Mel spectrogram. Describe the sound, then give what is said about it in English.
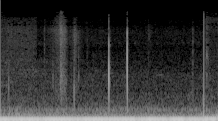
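A car driving in traffic gives a steady, loud, low rumble throughout, with a few faint ticks over the top and no voices. “All right, I'm driving, so there's a car in front of me just doing a weird thing right now.”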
